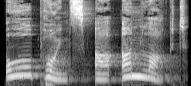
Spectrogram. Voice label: announcer custom team alerts; dota2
